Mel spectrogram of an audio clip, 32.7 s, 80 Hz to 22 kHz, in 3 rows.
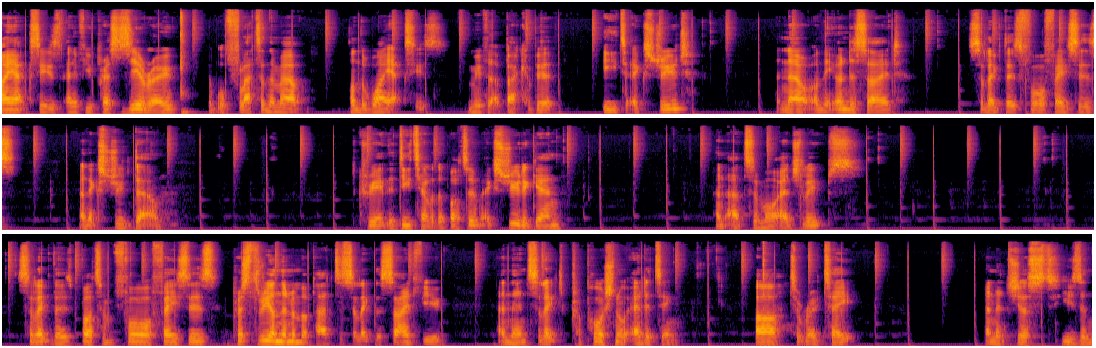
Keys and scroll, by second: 1.8 0, 4.1 y, 5.0 y, 6.0 e, 13.1 super+e, 15.5 e, 18.6 super+r, 20.4 super+z, 21.1 3, 29.4 r.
